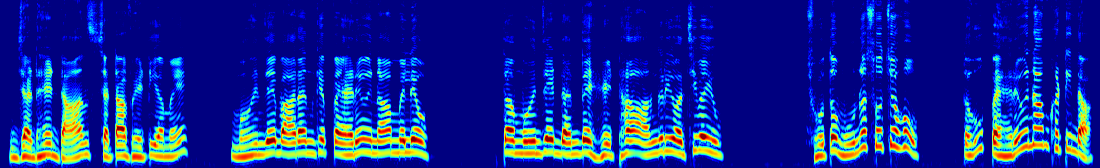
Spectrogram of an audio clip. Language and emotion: Sindhi, surprised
